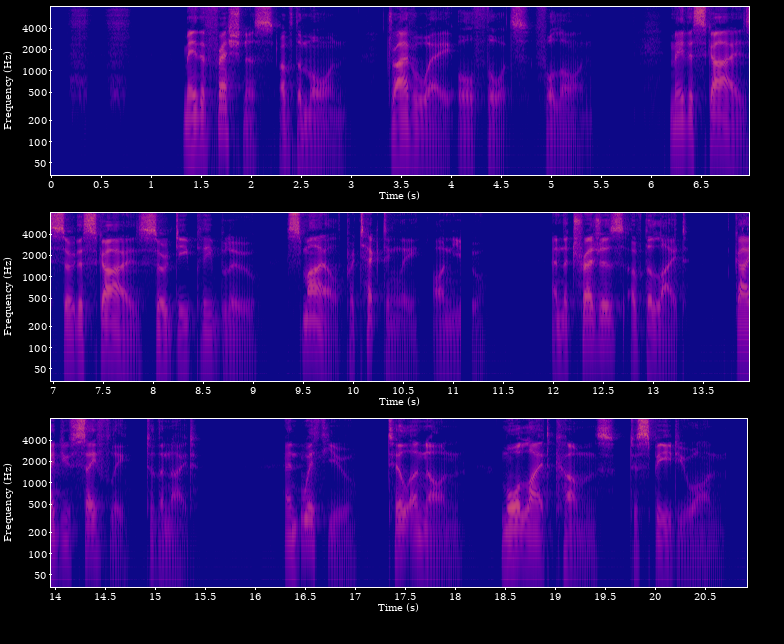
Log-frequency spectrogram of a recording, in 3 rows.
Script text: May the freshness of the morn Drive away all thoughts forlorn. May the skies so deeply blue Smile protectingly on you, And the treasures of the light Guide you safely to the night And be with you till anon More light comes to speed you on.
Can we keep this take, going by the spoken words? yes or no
no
